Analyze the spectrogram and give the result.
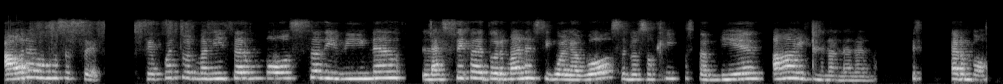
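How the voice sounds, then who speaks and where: A woman's voice: high voice, steady tone, moderate pace, darkish tone, lo-fi sound. Tender Rioplatense woman in echoey room. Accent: Rioplatense Spanish. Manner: tender, affectionate, relaying messages. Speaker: medium hosting a live session. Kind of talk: live spiritual reading.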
